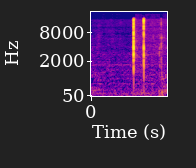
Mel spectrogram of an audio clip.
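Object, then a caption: Plastic action camera body. Two sharp, high-pitched taps on the black, slightly rubberized hard plastic edge of a DBPOWER HD waterproof action camera body. Each tap is a brief, dry click that dies away almost instantly, followed by a fainter tick.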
